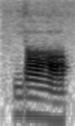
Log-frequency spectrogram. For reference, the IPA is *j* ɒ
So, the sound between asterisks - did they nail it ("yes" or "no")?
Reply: yes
